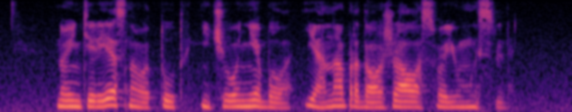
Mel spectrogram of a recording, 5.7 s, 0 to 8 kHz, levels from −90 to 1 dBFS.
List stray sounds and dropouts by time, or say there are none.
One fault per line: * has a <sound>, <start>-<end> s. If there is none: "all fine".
all fine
